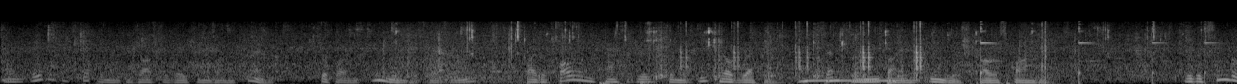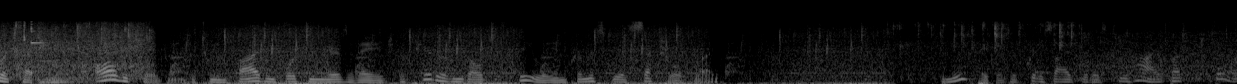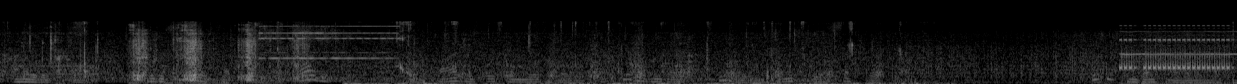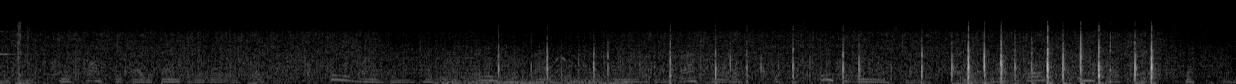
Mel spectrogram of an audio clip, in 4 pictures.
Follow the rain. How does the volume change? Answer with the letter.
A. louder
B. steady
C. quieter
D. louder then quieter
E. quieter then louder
C.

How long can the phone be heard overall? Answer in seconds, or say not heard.
4 s.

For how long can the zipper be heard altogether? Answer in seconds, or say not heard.
3 s.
